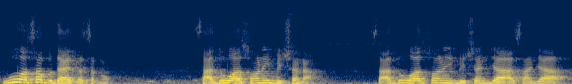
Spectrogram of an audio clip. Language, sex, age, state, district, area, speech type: Sindhi, male, 60+, Delhi, South Delhi, urban, spontaneous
